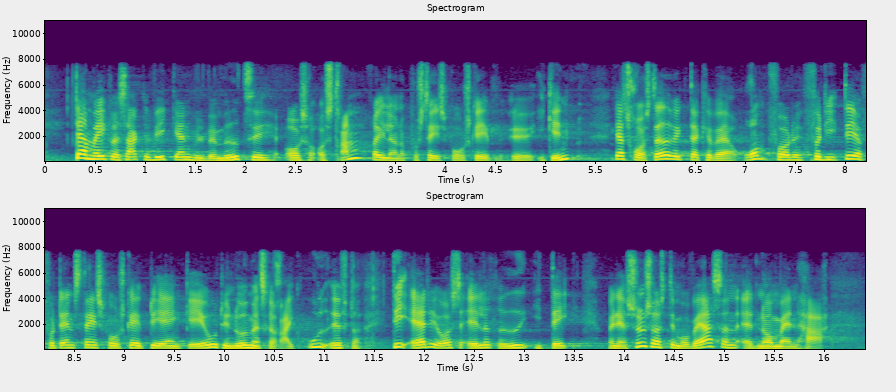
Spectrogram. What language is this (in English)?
Danish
